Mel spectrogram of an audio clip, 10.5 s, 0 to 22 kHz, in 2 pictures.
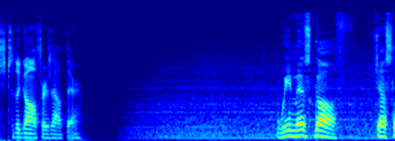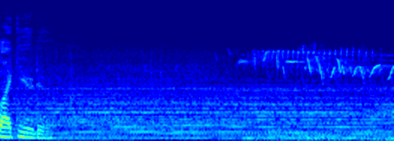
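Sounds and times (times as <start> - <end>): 
speech: 0.1 - 1.2, 3.7 - 6.0
humming drone: 1.6 - 10.5
birds chirping at sunrise on a golf course: 3.7 - 10.5.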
